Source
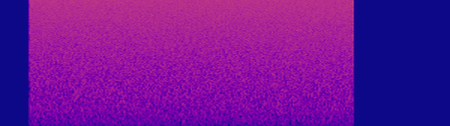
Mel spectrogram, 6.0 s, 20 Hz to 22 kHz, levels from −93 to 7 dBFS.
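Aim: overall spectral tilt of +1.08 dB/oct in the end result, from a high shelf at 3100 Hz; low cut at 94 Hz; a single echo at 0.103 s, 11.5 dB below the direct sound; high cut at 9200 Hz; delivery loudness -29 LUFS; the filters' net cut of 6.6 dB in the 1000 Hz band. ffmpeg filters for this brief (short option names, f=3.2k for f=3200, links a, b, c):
-af "highpass=94,lowpass=9.2k,equalizer=f=1k:t=o:g=-8,highshelf=f=3.1k:g=-5.5,aecho=1:1:103:0.266,volume=10dB"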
